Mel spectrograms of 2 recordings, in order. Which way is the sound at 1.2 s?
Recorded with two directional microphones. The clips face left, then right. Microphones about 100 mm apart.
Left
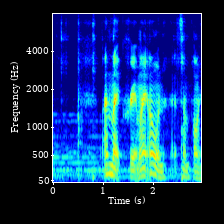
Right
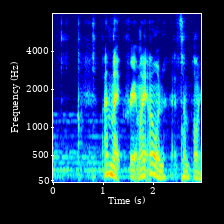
20° left (ahead or behind).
